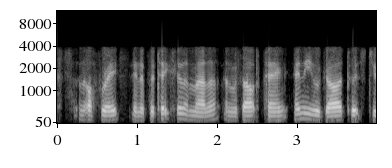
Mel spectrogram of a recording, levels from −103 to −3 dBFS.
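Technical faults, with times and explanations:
throughout: Speex codec. The speech is confined to a 300 Hz to 3.4 kHz line band and sounds noisy and hoarse, which fits Speex at around 11 kbps. Too few bits go to the excitation signal, so the fine structure of the voice is replaced by rough, buzzy approximation.
0.79–0.90 s and 2.73–2.81 s: VoIP packet loss concealed by the speech codec. About 100 ms and then 20 ms of audio went missing. The decoder kept extending its last pitch and filter at falling gain, so each gap becomes a fading smear rather than silence, and the voice stays weakened briefly afterwards.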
